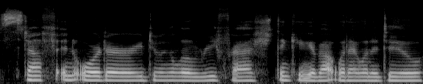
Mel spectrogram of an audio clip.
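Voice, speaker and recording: Her voice sits at medium pitch with a dark, mellow tone. The woman speaks at a moderate pace with monotone, flat intonation. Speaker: art YouTuber. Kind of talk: voiceover narration of painting video. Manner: casual, conversational.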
